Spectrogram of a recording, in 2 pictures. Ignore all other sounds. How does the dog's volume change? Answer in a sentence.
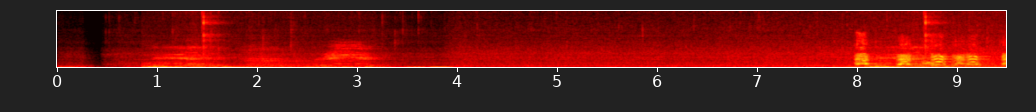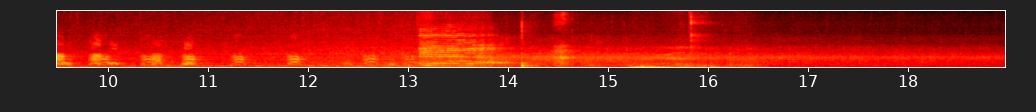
The volume of the dog goes down.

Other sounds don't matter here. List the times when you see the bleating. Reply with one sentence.
The bleating can be heard from 13.1 to 14.7 s.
